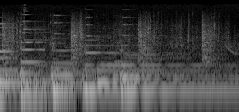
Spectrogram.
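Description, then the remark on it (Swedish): A bicycle is ridden along, giving off a steady whirring hum that shifts pitch in a few steps, with light clicks and rattles over it and no voices. “Det är lite för långt att gå. Tur att jag har en cykel.”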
